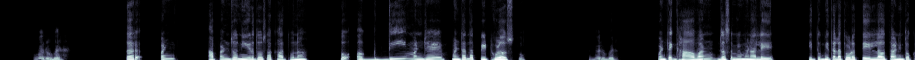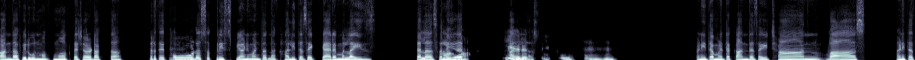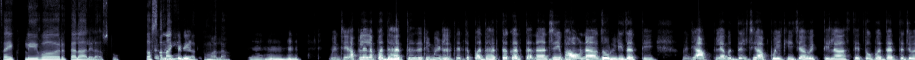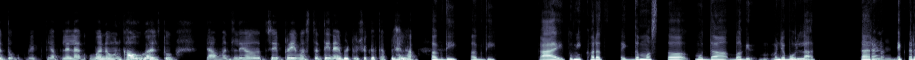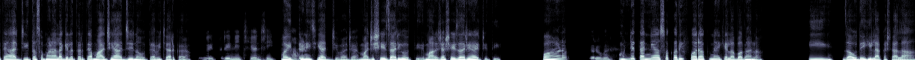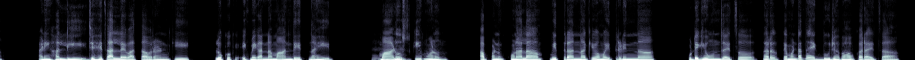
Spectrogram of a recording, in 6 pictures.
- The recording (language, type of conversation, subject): Marathi, podcast, लहानपणीची आठवण जागवणारे कोणते खाद्यपदार्थ तुम्हाला लगेच आठवतात?
- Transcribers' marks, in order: in English: "क्रिस्पी"; in English: "कॅरमलाइज त्याला"; in English: "लेयर"; in English: "लेयर"; in English: "फ्लेवर"; unintelligible speech; other background noise; laughing while speaking: "आपल्याला"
